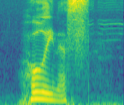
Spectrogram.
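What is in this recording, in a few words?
"holiness", US English; pronunciations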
